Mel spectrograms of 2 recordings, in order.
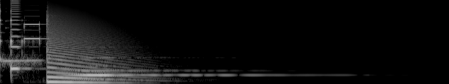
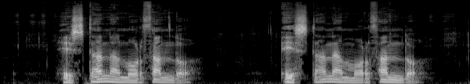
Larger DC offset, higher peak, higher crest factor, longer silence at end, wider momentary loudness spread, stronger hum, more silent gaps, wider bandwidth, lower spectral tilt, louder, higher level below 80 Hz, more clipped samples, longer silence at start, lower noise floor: neither; second, -4 dBFS vs 0 dBFS; first, 26 dB vs 20 dB; first, 1.95 s vs 0.5 s; first, 26 LU vs 11 LU; neither; neither; about the same, over 20 kHz vs over 20 kHz; about the same, -3.5 dB/octave vs -3.5 dB/octave; second, -23 LUFS vs -18 LUFS; about the same, -52 dBFS vs -48 dBFS; neither; second, 0 s vs 0.6 s; first, -79 dBFS vs -61 dBFS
